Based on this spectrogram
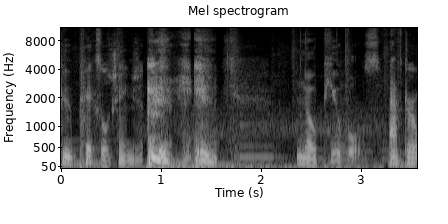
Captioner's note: clearing throat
